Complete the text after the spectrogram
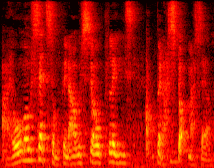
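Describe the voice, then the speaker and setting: A man reads a comic story aloud in a theatrical, expressive way, with a fairly high voice that swings widely in pitch. He takes his time over the lines. It is a live recording in an echoey room. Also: a little slow. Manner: theatrical, expressive, acting out the dialogue. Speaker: reader of a short story. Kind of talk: dramatic comic story reading to a live audience. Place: live reading in a pub room. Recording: roomy, distant live recording with noise.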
